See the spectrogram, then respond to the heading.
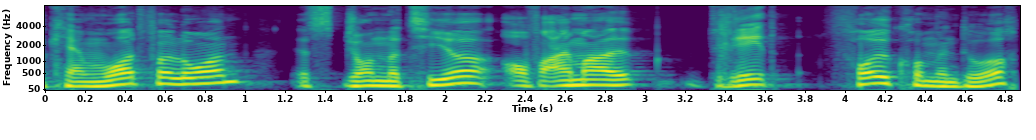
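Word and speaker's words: Mateer: Spricht man ihn so aus? – Ja. Yep. – Oder? Hätte ich es auch gesagt. Metzier.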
